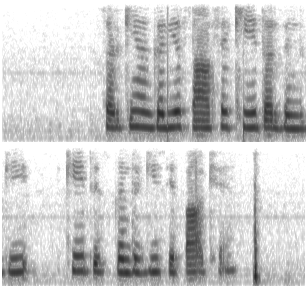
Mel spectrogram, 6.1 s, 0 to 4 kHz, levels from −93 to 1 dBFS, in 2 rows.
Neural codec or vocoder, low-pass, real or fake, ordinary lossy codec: none; 3.6 kHz; real; Opus, 24 kbps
